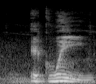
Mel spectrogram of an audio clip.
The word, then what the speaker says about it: Egwene: Apparently it's supposed to be Ugwin. Although, the Egwene? audiobook people pronounce it Egwene.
